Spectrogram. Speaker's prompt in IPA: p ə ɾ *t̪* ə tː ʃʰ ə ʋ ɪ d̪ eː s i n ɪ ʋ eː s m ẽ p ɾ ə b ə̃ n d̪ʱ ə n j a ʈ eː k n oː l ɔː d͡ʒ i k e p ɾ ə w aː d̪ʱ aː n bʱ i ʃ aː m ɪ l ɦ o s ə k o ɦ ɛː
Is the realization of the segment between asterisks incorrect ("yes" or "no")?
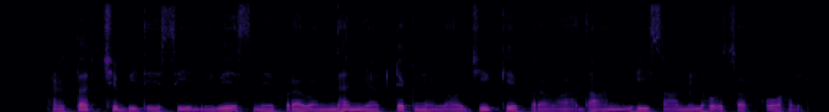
no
